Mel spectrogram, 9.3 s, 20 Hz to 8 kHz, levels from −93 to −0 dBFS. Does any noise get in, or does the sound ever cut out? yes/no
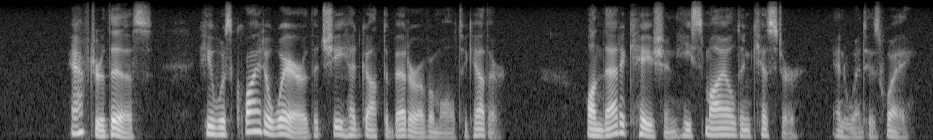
no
